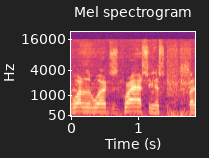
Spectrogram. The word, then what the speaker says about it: gracias: a few questions because grassy asses thank you in Spanish you're mispronouncing it yeah I am mispronouncing it for the sake of the joke gracias but grassy ass you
